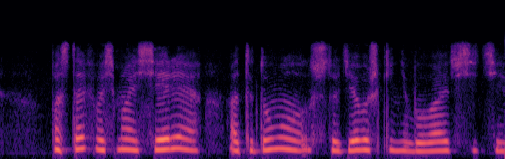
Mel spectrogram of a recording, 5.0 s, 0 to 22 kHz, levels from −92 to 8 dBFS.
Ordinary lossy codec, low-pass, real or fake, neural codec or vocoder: Opus, 16 kbps; 7.2 kHz; real; none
